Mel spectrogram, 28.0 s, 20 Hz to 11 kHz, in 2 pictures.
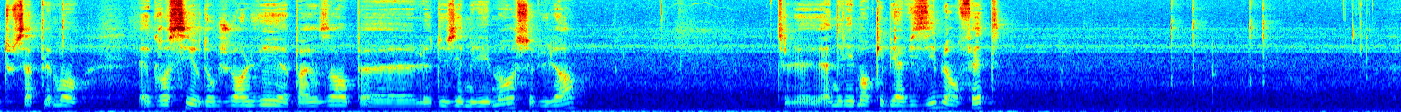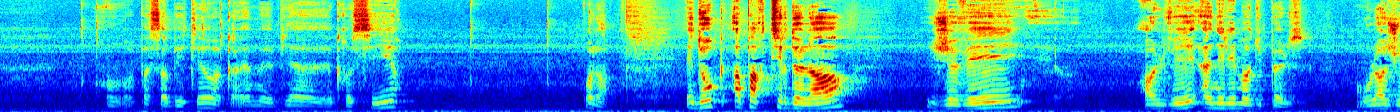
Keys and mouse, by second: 0.4 click, 11.7 shift+click, 12.5 shift+click, 14.8 shift+click, 16.0 shift+click, 18.7 click.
